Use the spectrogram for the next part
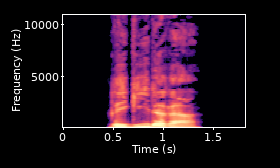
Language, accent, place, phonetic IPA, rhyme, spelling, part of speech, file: German, Germany, Berlin, [ʁiˈɡiːdəʁɐ], -iːdəʁɐ, rigiderer, adjective, De-rigiderer.ogg
- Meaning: inflection of rigide: 1. strong/mixed nominative masculine singular comparative degree 2. strong genitive/dative feminine singular comparative degree 3. strong genitive plural comparative degree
